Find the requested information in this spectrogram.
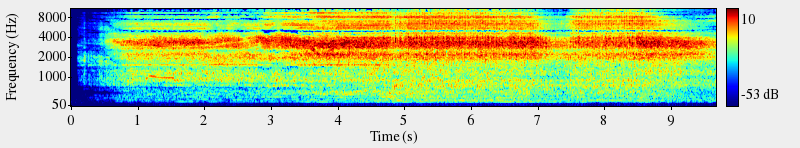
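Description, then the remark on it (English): A jet-engine-looking mechanism mounted on top of an ice buggy sled roars loud and steady, a harsh hissing whine with a grinding, rattling texture that swells slightly in the middle. No one speaks. “So it's basically like a jet engine looking type mechanism that is on top of some type of ice buggy sled.”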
